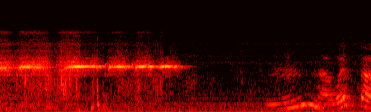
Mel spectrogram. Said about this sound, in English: I got a whistle now.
